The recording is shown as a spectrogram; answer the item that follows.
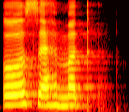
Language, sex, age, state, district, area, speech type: Punjabi, female, 18-30, Punjab, Tarn Taran, rural, read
